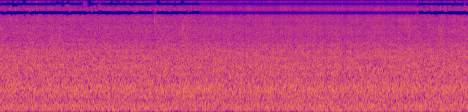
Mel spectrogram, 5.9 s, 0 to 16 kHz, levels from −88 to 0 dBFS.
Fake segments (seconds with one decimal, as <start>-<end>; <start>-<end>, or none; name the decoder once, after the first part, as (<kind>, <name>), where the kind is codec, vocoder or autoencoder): 2.5-5.2 (autoencoder, DAC-VAE)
